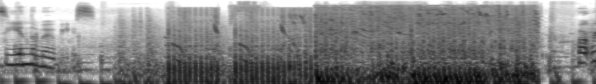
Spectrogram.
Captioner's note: suppressed gun fire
